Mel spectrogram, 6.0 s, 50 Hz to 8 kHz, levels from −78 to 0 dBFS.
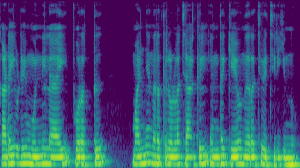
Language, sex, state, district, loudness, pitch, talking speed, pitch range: Malayalam, male, Kerala, Kollam, -14 LUFS, 125 Hz, 90 wpm, 125-130 Hz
